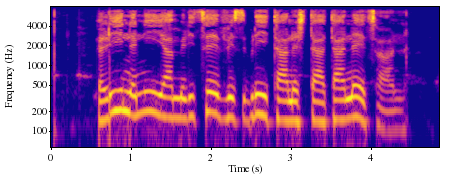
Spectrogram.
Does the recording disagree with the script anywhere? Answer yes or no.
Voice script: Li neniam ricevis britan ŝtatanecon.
no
